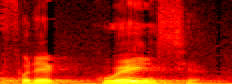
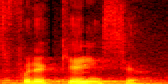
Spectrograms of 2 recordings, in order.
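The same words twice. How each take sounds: First: The U is pronounced after the K sound. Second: The U is silent, like a plain K sound. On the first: The speaker calls it right. "tem que pronunciar o U" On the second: The speaker calls it wrong. "o U não pode ser pronunciado, porque ninguém diz frequência"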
